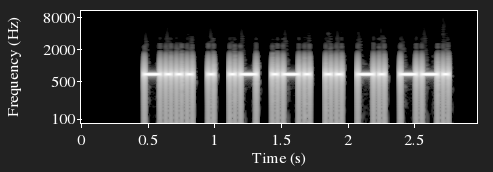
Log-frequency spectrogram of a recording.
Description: Morse code, heard as a keyed tone, about 30 wpm, 700 Hz. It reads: BEARING
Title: ING Suffix - Top 100 Words with Base Words 30wpm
